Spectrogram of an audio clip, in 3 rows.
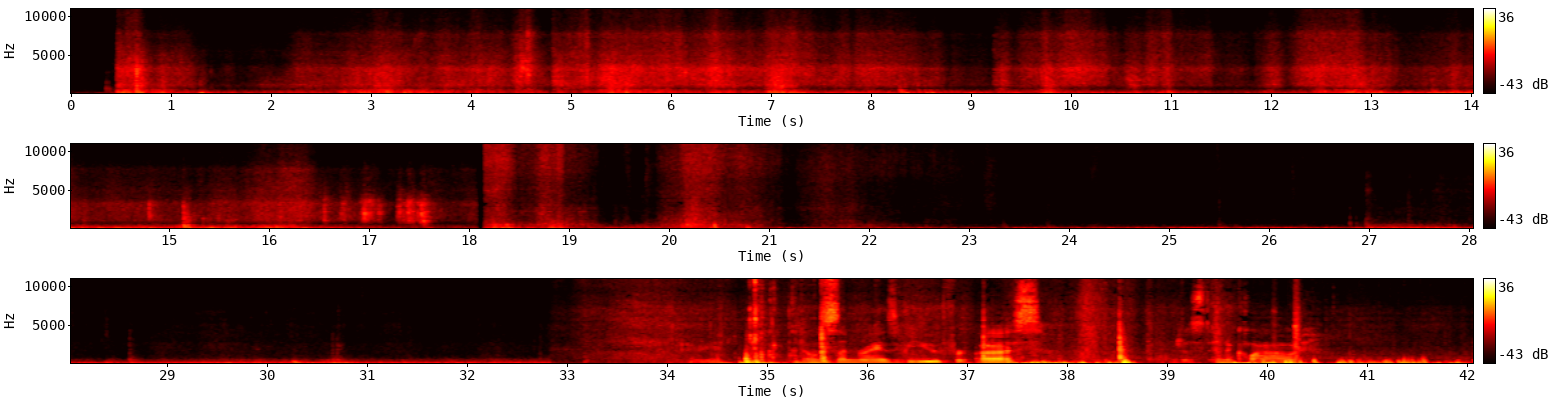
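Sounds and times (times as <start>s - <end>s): strong wind buffeting microphone: 18.7s - 42.0s.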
